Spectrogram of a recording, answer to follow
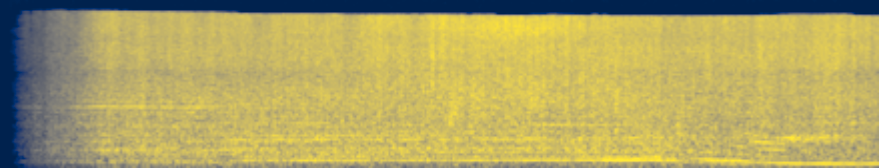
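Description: Motorboat engine running steadily, fading in over the first second. Its pitch rises slightly a couple of seconds in and drops near the end as the engine slows.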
